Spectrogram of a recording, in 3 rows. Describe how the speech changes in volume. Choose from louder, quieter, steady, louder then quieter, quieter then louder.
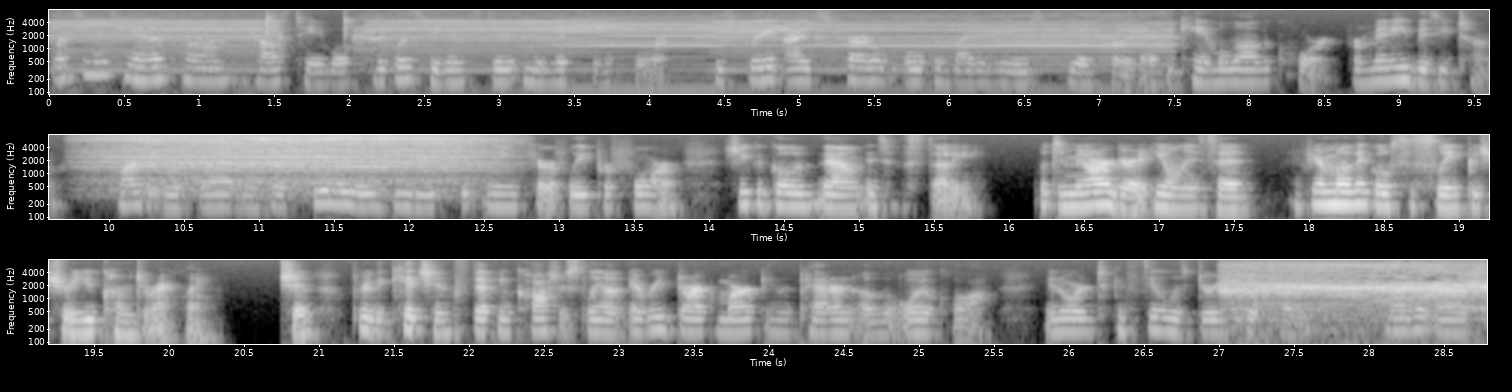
louder then quieter.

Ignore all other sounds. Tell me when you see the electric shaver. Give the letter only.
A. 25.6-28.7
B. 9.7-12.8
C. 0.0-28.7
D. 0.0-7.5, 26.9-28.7
D.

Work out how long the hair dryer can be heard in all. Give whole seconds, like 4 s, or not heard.
3 s.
